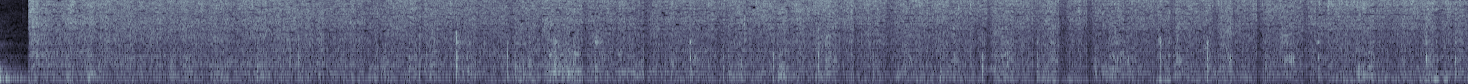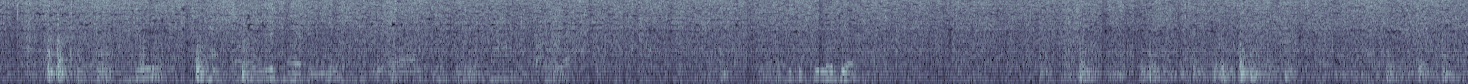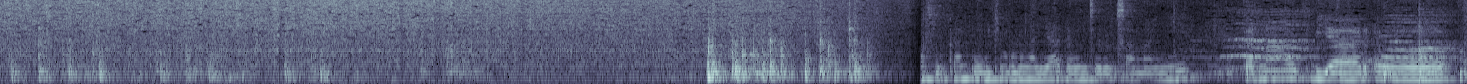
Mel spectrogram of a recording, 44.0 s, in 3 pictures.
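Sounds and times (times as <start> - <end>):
paste sizzling in hot oil: 0.3 - 38.6
spatula clicking and scraping: 0.9 - 17.5.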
